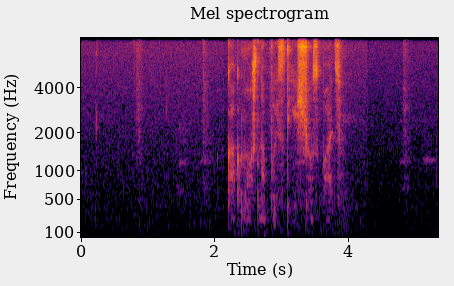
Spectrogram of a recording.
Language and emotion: Russian, neutral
